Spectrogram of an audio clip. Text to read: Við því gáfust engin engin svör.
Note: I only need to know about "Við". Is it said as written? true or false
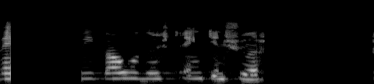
true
